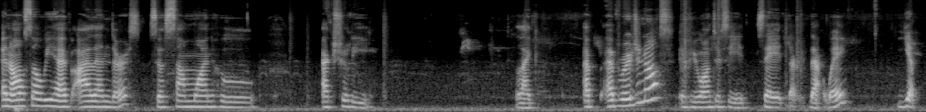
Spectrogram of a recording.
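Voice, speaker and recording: Slow, chatty Taiwanese woman. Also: fairly low pitch. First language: Mandarin Chinese. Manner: relaxed and chatty, with many fillers and repeated words, laughing often. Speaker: language teacher and channel host. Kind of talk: casual chat to camera.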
